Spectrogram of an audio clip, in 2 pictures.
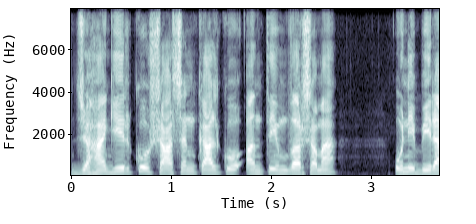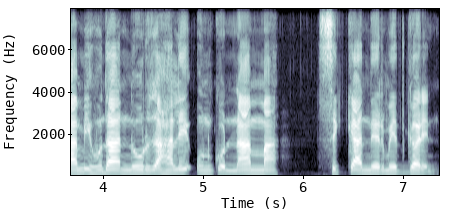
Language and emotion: Nepali, neutral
